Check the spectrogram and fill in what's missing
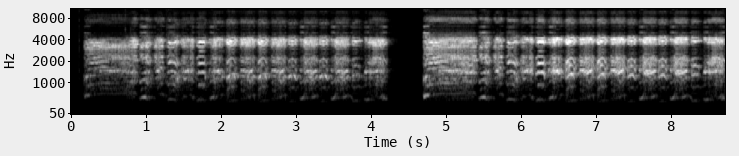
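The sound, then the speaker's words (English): A novelty donkey mask lets out a loud electronic braying noise in two long, rapidly pulsing bursts separated by a brief pause, harsh and fairly high-pitched, with no talking over it. “Yeah, it sounds exactly like a donkey, doesn't it?”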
